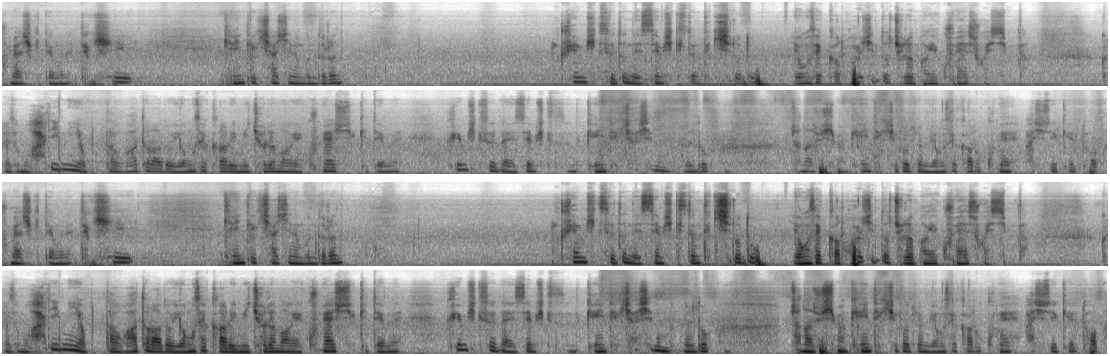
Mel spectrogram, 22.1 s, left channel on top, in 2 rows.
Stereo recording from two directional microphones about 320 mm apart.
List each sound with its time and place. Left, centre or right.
0.0 s speech: centre
2.2 s speech: centre
5.5 s speech: centre
18.6 s speech: centre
